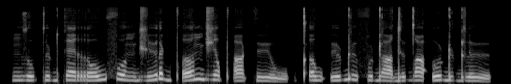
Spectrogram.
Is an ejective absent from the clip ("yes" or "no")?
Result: no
